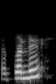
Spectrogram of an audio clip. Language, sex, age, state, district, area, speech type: Telugu, female, 45-60, Andhra Pradesh, Eluru, rural, conversation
